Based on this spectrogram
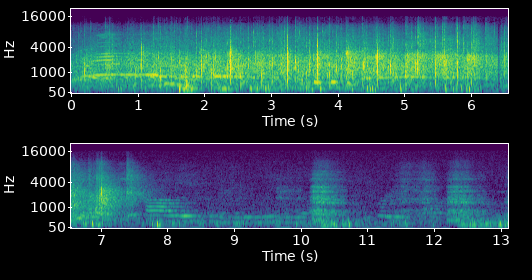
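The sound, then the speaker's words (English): A church audience claps hands to give praise to God in a dense, sustained burst of applause for about seven seconds, then it fades into scattered voices and murmuring with a few stray claps. “Somebody in the back, go ahead and clap your hands and give God.”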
